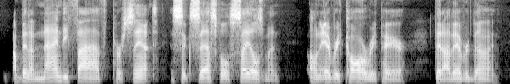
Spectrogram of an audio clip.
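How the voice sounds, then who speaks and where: In a Mississippi accent, a man speaks at a fairly slow pace and medium pitch, with ordinary pitch variation and very even loudness. The sound is dry and close with no echo, and the recording is very clean against a silent background. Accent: Southern accent, Pontotoc Mississippi. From Mississippi, Pontotoc. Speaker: singer-songwriter and mechanic. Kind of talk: casual interview chat.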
